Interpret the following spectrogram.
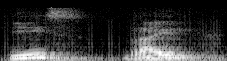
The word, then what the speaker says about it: Israel: Israel. Israel. Es la forma adecuada de pronunciarlo.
